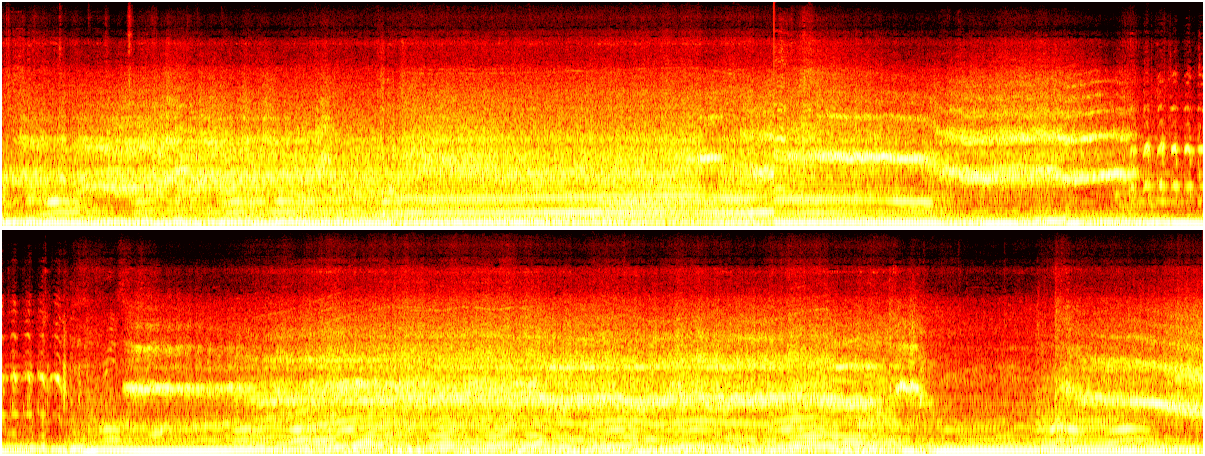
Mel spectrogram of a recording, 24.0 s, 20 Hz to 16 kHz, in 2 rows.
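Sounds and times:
tires squealing: 0.0s - 21.6s, 22.3s - 24.0s
car engine revving: 0.0s - 24.0s.

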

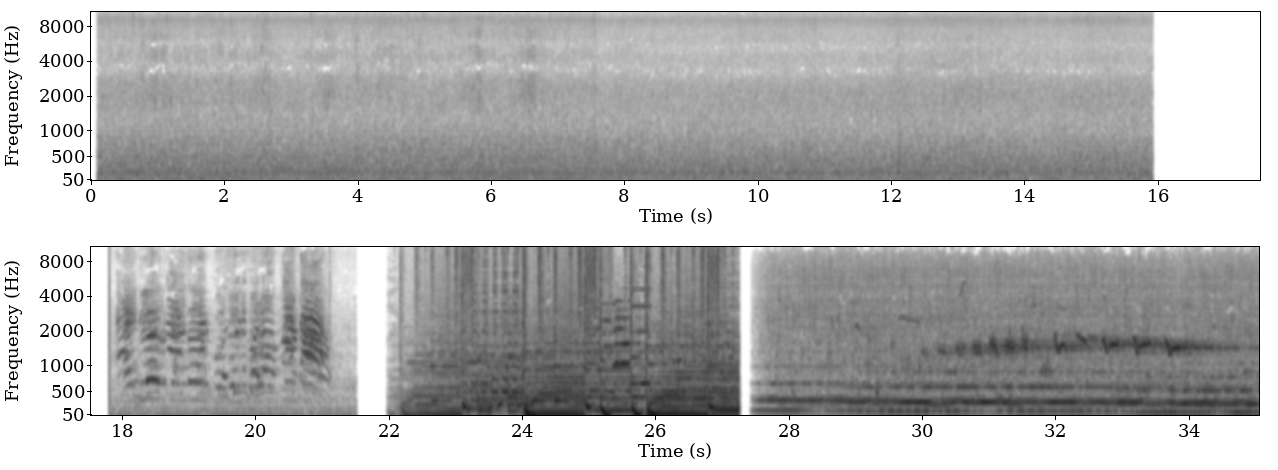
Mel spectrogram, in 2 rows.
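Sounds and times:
river water roaring below weir: 0.1s - 15.9s, 27.5s - 35.0s.

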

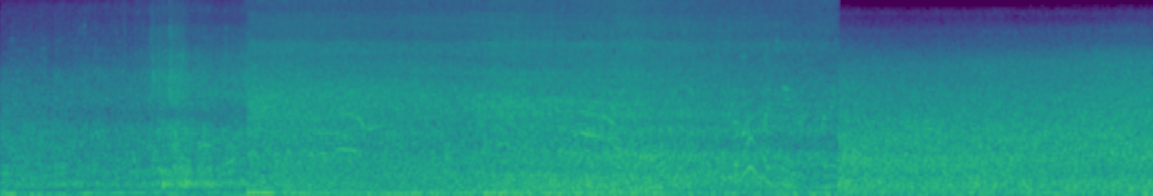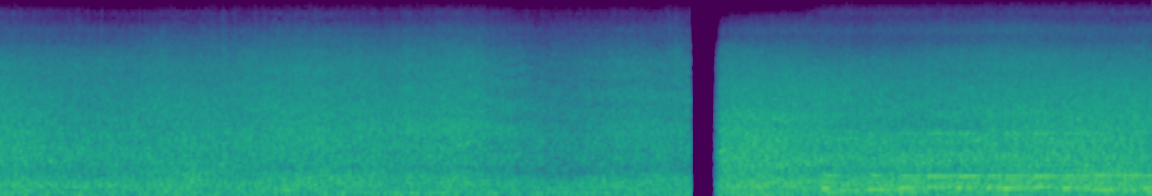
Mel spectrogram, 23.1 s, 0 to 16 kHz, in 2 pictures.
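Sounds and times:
surf washing onto beach: 0.0s - 16.9s, 17.6s - 23.0s
music: 19.6s - 23.0s.

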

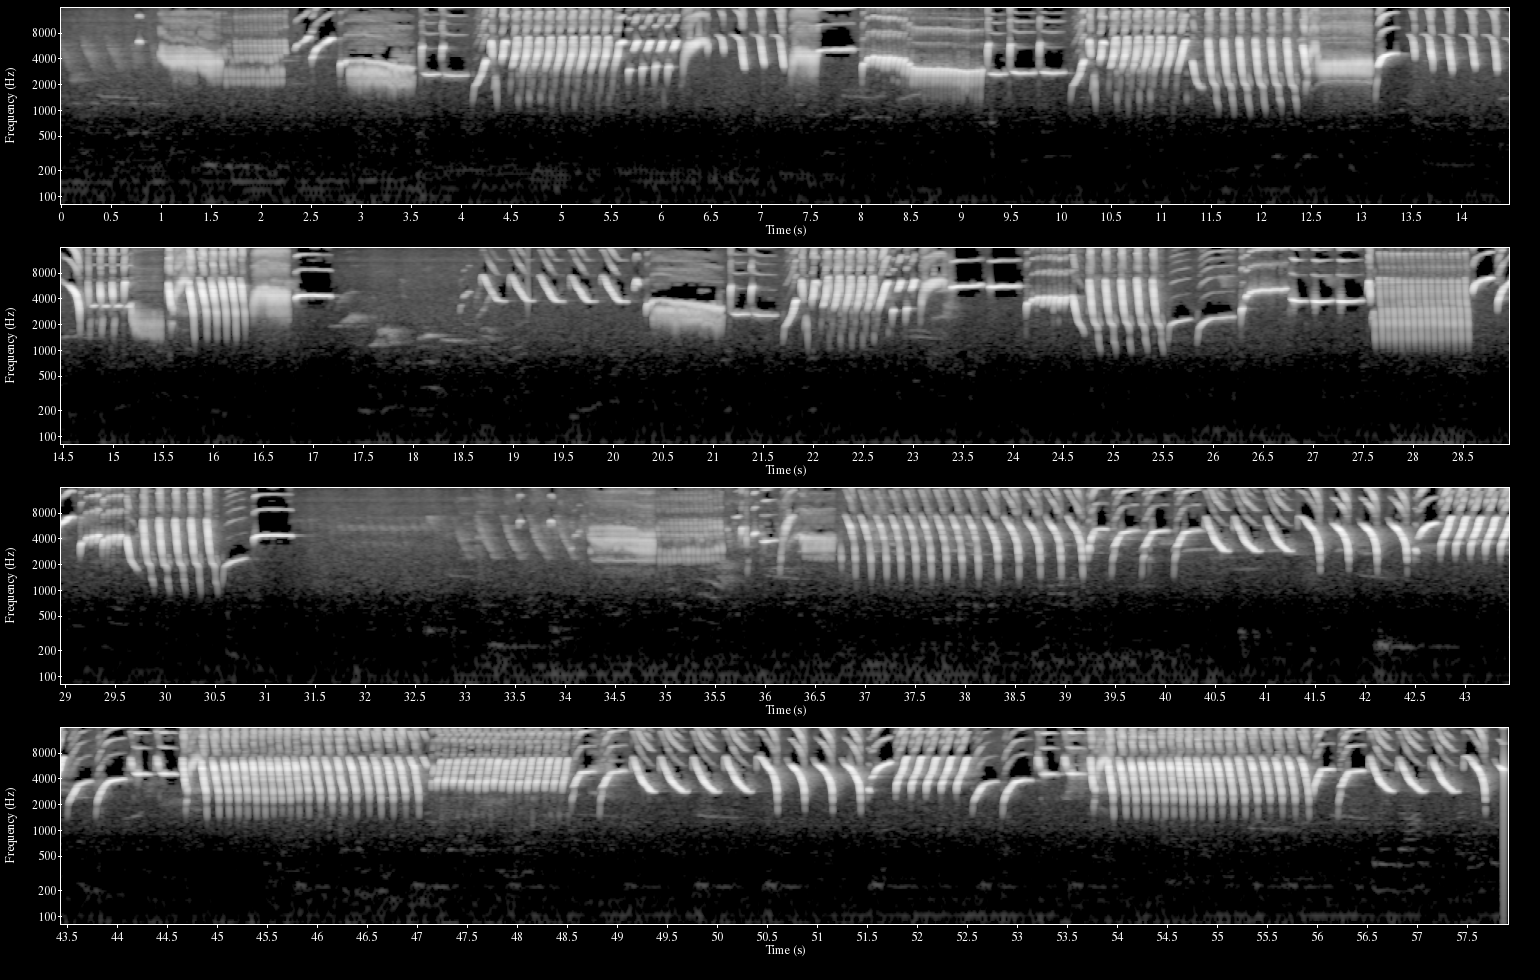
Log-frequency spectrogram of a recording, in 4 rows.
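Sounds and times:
canary singing: 0.0s - 31.5s, 32.2s - 57.9s.

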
